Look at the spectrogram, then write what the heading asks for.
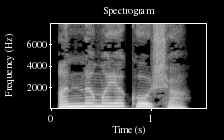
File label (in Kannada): "ಅನ್ನಮಯಕೋಶ", Kannada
